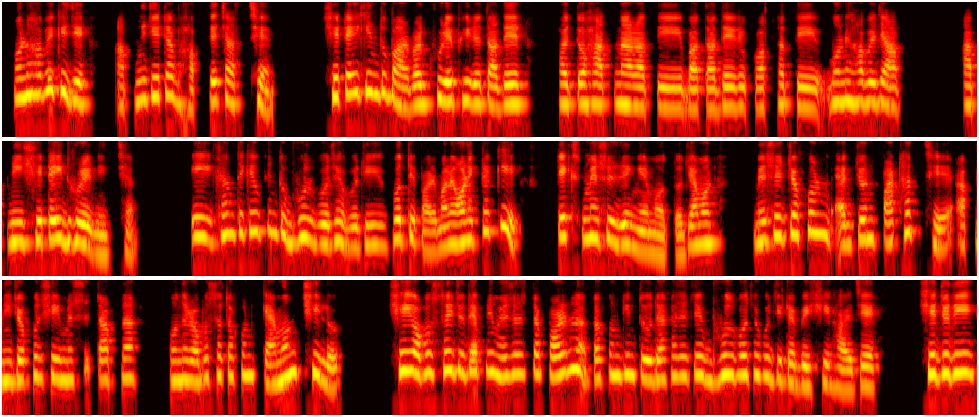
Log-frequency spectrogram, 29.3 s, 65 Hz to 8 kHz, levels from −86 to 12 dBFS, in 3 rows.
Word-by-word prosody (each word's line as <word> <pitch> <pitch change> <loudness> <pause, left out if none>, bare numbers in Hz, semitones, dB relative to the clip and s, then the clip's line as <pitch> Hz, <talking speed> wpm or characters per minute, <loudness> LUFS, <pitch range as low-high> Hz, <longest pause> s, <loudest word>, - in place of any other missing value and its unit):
মনে 270 +2 +4
হবে 320 +4 +2
কি 335 - +7
যে 230 - +5 0.4
আপনি 230 +5 -5
যেটা 280 +1 +2
ভাবতে 185 +4 -1
চাচ্ছেন 215 -2 -2 0.6
সেটাই 300 +3 +3
কিন্তু 320 -1 +3
বারবার 200 0 +2
ঘুরে 230 -1 +6
ফিরে 230 -3 +1
তাদের 210 +2 +4 0.4
হয়তো 215 0 0
হাত 205 -1 +1
নাড়াতে 195 -1 +1 0.2
বা 180 - +3
তাদের 190 +2 0 0.2
কথাতে 195 +2 -4 0.3
মনে 225 +1 +1
হবে 230 0 0
যে, - - +3
আপ - - -7 0.7
আপনি 205 +2 -2 0.2
সেটাই 240 +1 +6
ধরে 220 -3 +5
নিচ্ছেন। 140 0 -8 0.6
এই 270 - +4
এখান 280 +6 -1
থেকেও 320 +1 0
কিন্তু 305 -2 -2
ভুল 260 +1 +2
বোঝাবুঝি 200 -2 -1 0.2
হতে 245 +1 +3
পারে। 160 -1 -2
মানে 190 +3 +1
অনেকটা 235 +7 0
কি 390 - +4 0.5
টেক্সট-মেসেজিং 245 -5 +1
এর 155 - -3
মত। 135 - -5 0.2
যেমন, 205 +2 +2 0.5
মেসেজ 230 +5 +1
যখন 300 +2 +1 0.3
একজন 240 +5 0
পাঠাচ্ছে, 230 - -2 0.2
আপনি 220 - -4
যখন 225 +4 -1
সেই 245 -2 0
মেসেজটা 230 0 -5
আপনার 245 +1 -2 0.4
মনের 225 +1 -1
অবস্থা 245 +3 -4
তখন 270 +1 -2 0.2
কেমন 210 +6 +3 0.2
ছিল, 275 -8 +1 0.7
সেই 315 0 +6
অবস্থায় 295 +3 +1
যদি 295 - -1
আপনি 305 0 -3
মেসেজ 280 +3 0
টা 285 - +1
পড়েন 275 +5 +3
না 345 - +4
তখন 235 +4 -1
কিন্তু 270 -2 0 0.2
দেখা 235 +3 -3
যায় 260 - -3
যে 275 - +3
ভুল 275 +5 +3
বোঝাবুঝিটা 260 -6 -1
বেশি 180 +3 -3
হয়। 160 -1 -1
যে 185 - +3 0.6
সে 285 - +5
যদি 290 +1 +6
235 Hz, 160 wpm, -23 LUFS, 210-275 Hz, 0.7 s, কি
